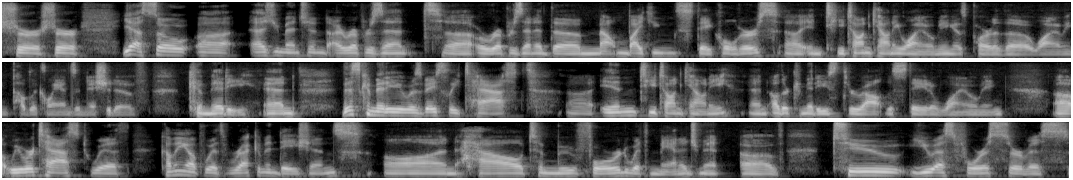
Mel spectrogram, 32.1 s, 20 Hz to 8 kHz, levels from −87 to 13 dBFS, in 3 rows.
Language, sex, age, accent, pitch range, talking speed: English, male, 30-49, American, 95-115 Hz, 130 wpm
